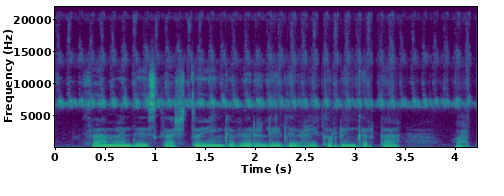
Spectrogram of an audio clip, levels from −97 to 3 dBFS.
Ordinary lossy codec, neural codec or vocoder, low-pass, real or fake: none; none; none; real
